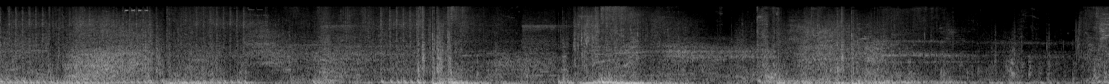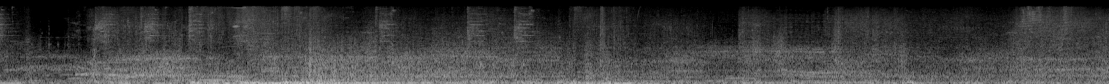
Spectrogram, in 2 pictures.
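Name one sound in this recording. Explosions boom with heavy rumbling in a video game.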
